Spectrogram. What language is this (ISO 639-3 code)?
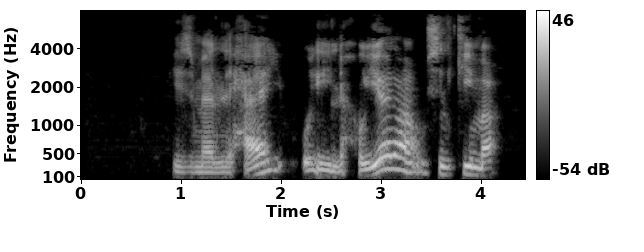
kab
